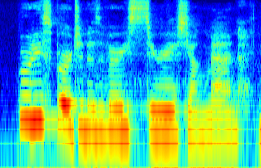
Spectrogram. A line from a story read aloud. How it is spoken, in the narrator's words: yawned Priscilla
